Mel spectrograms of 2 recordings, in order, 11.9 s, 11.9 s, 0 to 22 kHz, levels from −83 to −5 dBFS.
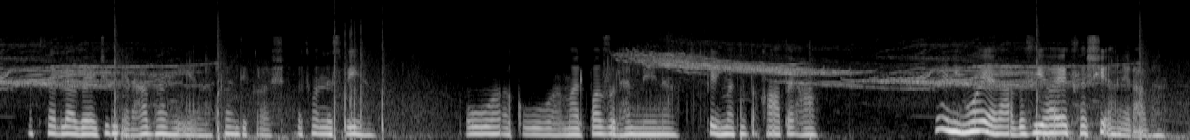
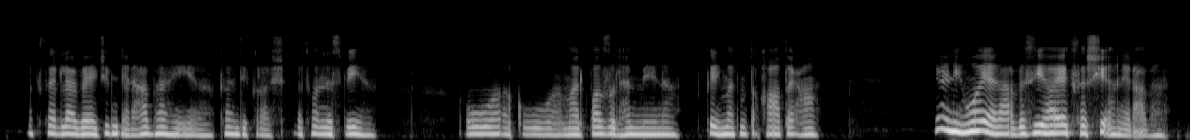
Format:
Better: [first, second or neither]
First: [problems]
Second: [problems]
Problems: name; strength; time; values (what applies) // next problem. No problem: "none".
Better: second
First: background sound (Fireworks); 15 dB below the speech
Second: none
